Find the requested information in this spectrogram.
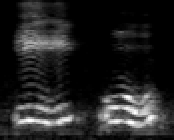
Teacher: উচ্চ স্বরধ্বনি। এগুলোর উচ্চারণের সময় জিভ সবচেয়ে উপরে ওঠে।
